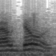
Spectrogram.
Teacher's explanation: So she does have a non-rhotic accent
